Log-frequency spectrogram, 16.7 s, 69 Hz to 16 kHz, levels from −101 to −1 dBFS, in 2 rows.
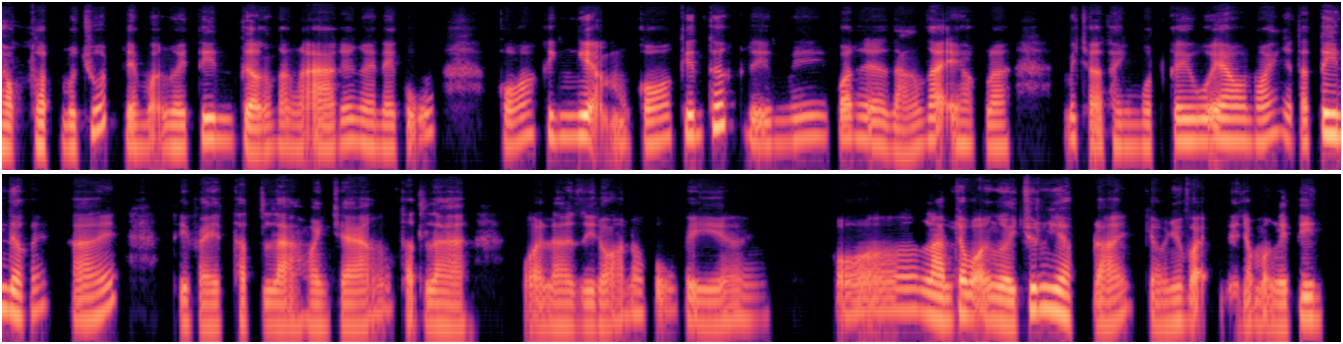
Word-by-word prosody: học 145 - +3
thuật 155 -2 +2
một 150 0 0
chút 250 +4 +1
để - - +1
mọi 150 - -4
người 150 0 +1
tin 185 +3 +1
tưởng 135 +2 +4
rằng 150 - -4
là, - - -1
à, - - +4
"Cái 175 +1 -2
người 165 -3 -2
này 145 -1 -2
cũng 215 - -4 0.4
có 195 - -1
kinh 200 -1 -2
nghiệm, 205 - +7 0.2
có 175 +3 +1
kiến 210 0 +4
thức 285 +4 +5
thì - - 0
mới 190 +4 -5
có - - +3
thể 195 - -3
là 160 -2 0
giảng 140 +2 -4
dạy, 185 -1 +3
hoặc 160 0 -6
là 150 0 0 0.3
mới 190 - -5
trở - - 0
thành 155 -2 -6
một 150 0 -5
KOL" 180 0 +4
nói 180 +4 -1
người 190 -5 -6
ta - - 0
tin 215 -2 +9
được 180 -2 +3
ấy. 190 +4 -7 0.2
Đấy. 175 - -1 0.4
Thì 130 - -2
phải 115 +1 -3
thật - - -4
là 120 -1 +1
hoành 120 -1 -5
tráng, 120 0 0 0.2
thật - - -5
là, 115 -2 0 0.4
gọi - - -2
là, 120 0 -2
gì 120 +1 -4
đó 120 - -2
nó - - -4
cũng - - -6
phải, 125 0 -2
a, 75 - -4 0.6
có 95 0 -1 0.2
làm 155 -4 +5
cho 170 - +6
mọi - - +4
người 135 -3 +4
chuyên 200 +10 +3
nghiệp. 185 -4 +6
Đấy, 150 +6 -1
kiểu 120 - -5
như 135 +2 -2
vậy - - +1
để - - -12
cho - - -1
mọi - - -3
người 115 - +1
tin. 150 +2 0
160 Hz, 270 wpm, -25 LUFS, 135-185 Hz, 0.6 s, tin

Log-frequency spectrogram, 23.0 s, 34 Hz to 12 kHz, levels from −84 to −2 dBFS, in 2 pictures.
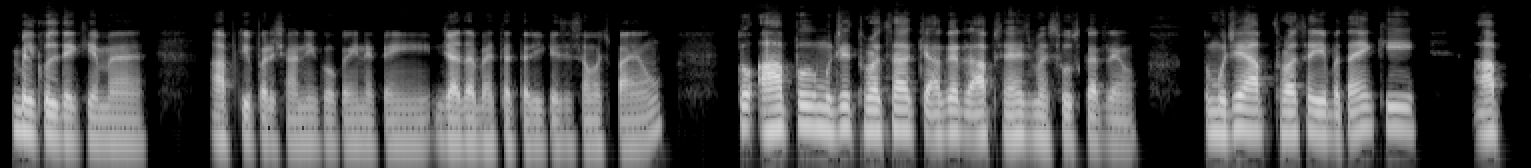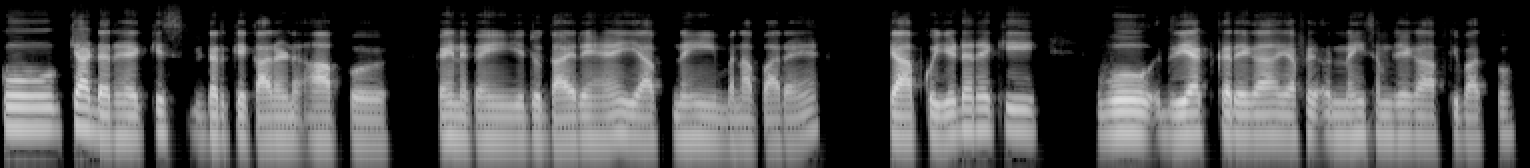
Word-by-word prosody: बिल्कुल, 115 -3 +3
देखिए 100 0 -1
मैं 95 -1 -4 0.6
आपकी - - 0
परेशानी 95 0 -5
को 90 0 -7
कहीं 90 +1 -7
न 90 0 -7
कहीं 90 +1 -9
ज़्यादा 95 -1 +3
बेहतर 90 -1 -5
तरीके 90 0 -5
से 90 - -14
समझ 90 0 -6
पाया 90 0 -2
हूँ। 120 +7 -7 0.6
तो 150 - +5 0.2
आप 140 +3 +6
मुझे 145 -1 +3
थोड़ा-सा 130 +1 +4
क्या 125 - 0
अगर 120 +1 +2
आप 115 +1 +4
सहज 110 0 0
महसूस 105 -1 -4
कर - - +1
रहे 95 -1 -5
हों, 90 0 -9 0.5
तो 125 - -4
मुझे 125 +3 +3
आप 130 -1 +5
थोड़ा-सा 120 +1 +3
ये 120 -1 +4
बताएँ 120 +5 0
कि 145 -1 -2 0.6
आपको 140 -1 +1
क्या 150 -2 +7
डर 110 -4 +2
है, 110 -1 +3
किस 120 +3 -6 0.2
डर 110 -1 +2
के 110 - +1
कारण 100 0 +2
आप 100 0 +1
कहीं 95 +3 -3
न 105 -1 -1
कहीं 100 +1 -2
ये 100 - -3
जो 105 - -1
दायरे 100 +1 +1
हैं, 105 +1 -1
ये 110 -2 -1
आप 100 0 -6
नहीं 105 0 -3
बना 95 0 -4
पा 95 +1 -4
रहे 95 +2 -6
हैं? 130 - -8 0.5
क्या 110 - +7
आपको 105 +1 0
ये 110 +2 +2
डर 135 +2 0
है 135 - +2
कि 130 -1 -3 0.5
वो 120 0 +3
रिएक्ट 115 +1 +4
करेगा 110 -1 +2
या 110 -1 0
फिर 110 +1 -4
अ, - - -3
नहीं 110 +1 -3
समझेगा 110 -1 -3
आपकी 105 +2 -6
बात 100 +2 -5
को? 115 0 -11
110 Hz, 195 wpm, -24 LUFS, 95-120 Hz, 0.6 s, क्या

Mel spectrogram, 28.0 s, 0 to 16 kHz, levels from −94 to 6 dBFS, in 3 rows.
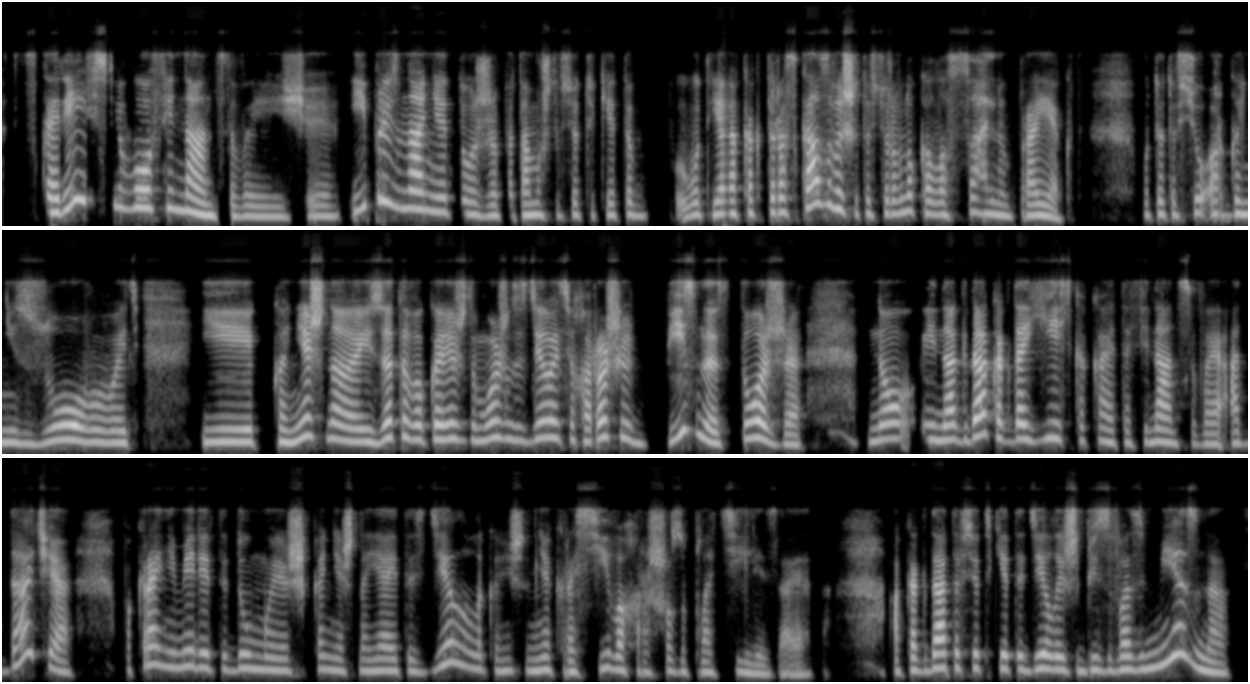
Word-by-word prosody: Скорее 265 - +2
всего, 310 -8 +1
финансовая 210 - +1
ещё 160 +1 -3
и 275 +7 -2
признание 290 - +3
тоже, 195 -6 -4
потому 185 +2 -3
что 180 - -4
всё-таки 180 +1 -8
это 180 -1 -9 0.2
вот 180 +5 -7
я 205 +1 +3
как 220 +1 -4
ты 230 - -2
рассказываешь, 300 - +5
это 210 - -8
всё 205 +2 -6
равно 225 +5 -4
колоссальный 200 -1 -4
проект. 170 -4 -2 0.5
Вот 190 0 -12
это 200 -2 -5
всё 225 +5 -2
организовывать- 195 +1 -1 0.4
и, 205 0 +2
конечно, 235 0 +6
из 205 0 +2
этого, 270 -2 +3
конечно, 245 -1 +3
можно 255 +2 0
сделать, 255 +4 +1
а, - - -6
хороший 245 -2 +2
бизнес 255 - +3
тоже. 210 - +2 0.5
Но 245 +4 -1
иногда, 240 +5 +5
когда 260 -4 +4
есть 250 +1 +1
какая-то 215 -4 -8
финансовая 180 -4 -2
отдача, 425 - -1 0.4
по - - -16
крайней 285 -3 -1
мере 245 -1 -1
ты 215 - -14
думаешь: 205 -2 -2
"Конечно, 195 -4 -3
я 190 +1 -4
это 185 0 -10
сделала, 245 - -5
конечно, 185 -2 -6
мне 205 +2 -4
красиво, 205 +5 -4
хорошо 175 +2 -5
заплатили 170 -3 -8
за 135 - -13
это." 135 +1 -13 0.5
А - - -3
когда 200 +4 +4
ты 240 - -4
всё-таки 235 -1 -4
это 220 0 -4
делаешь 210 -2 +1
безвозмездно, 210 - -3
210 Hz, 140 wpm, -23 LUFS, 185-245 Hz, 0.5 s, конечно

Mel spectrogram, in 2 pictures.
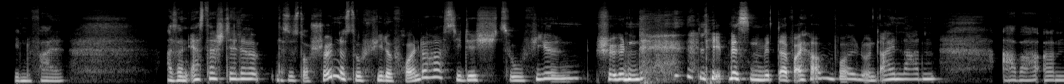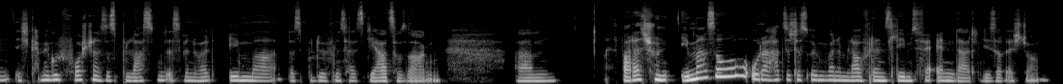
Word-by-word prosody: Jeden 165 -1 -2
Fall. 165 0 -6 1.0
Also 190 -1 +3
an 180 - +3
1. 230 +4 +3
Stelle. 255 -1 +3
Das 195 -3 -6
ist 185 -5 -4
doch 150 - -3
schön, - - +4
dass 250 - +4
du 190 - +2
viele 180 -1 +2
Freunde 320 - +2
hast, 330 -5 -1
die 200 - +2
dich 200 0 +1
zu 180 -1 0
vielen 270 +8 0
schönen 230 +1 +7 0.6
Erlebnissen 260 -4 +5
mit 210 0 +2
dabei 205 +2 +6
haben 260 +1 -1
wollen 240 -3 0
und 185 -3 -3
einladen. 245 +1 0 0.6
Aber, 195 0 -6
ähm, 195 +1 -5
ich 175 -4 -10
kann 200 - -8
mir 205 - +1
gut 215 0 -2
vorstellen, 210 +1 -4
dass 190 - -7
das 180 -1 -5
belastend 185 +2 -7
ist, 180 - -10
wenn 175 - -4
du 165 - -5
halt 175 +2 -7
immer 180 -1 -2
das 170 -5 -9
Bedürfnis 165 +1 -10
hast, 165 -1 -7
ja 160 0 -2
zu 155 - -8
sagen. 80 - -8 0.7
Ähm, 155 +2 -5 0.6
war 175 - +2
das 215 +2 +1
schon 205 -3 +3
immer 240 +11 +5
so, 370 +4 +3
oder 220 -3 -1
hat 215 +1 -6
sich 215 - -6
das 215 - -5
irgendwann 200 -1 -3
im 185 -1 -1
Laufe 180 0 -4
deines 180 0 -1
Lebens 180 -1 -2
verändert 170 -4 -6
diese 155 0 -9
Richtung? 185 +2 -10
195 Hz, 185 wpm, -20 LUFS, 175-230 Hz, 1.0 s, schönen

